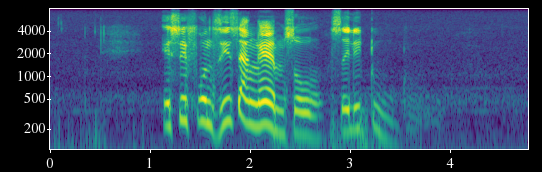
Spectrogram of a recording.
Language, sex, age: Swati, male, 18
